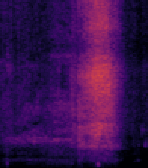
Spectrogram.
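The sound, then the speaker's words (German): A single quick sneeze, a short breathy burst of hissing noise that swells and cuts off within about half a second, fairly soft and heard on its own without talking. “Gesundheit”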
